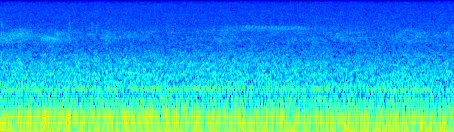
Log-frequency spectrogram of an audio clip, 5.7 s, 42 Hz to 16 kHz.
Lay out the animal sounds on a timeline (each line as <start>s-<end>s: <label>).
0.0s-1.1s: Scarlet Tanager (Piranga olivacea)
2.5s-4.0s: Dark-eyed Junco (Junco hyemalis)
